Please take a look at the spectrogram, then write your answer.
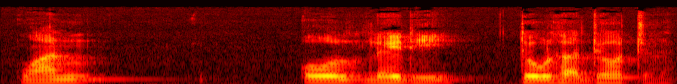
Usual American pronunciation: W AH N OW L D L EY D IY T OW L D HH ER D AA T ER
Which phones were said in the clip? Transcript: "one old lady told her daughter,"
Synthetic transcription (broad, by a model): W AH N OW L D L EY D IY T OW L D HH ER D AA T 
